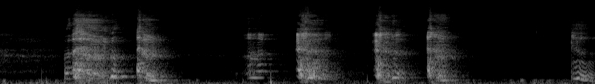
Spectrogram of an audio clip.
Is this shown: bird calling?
no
